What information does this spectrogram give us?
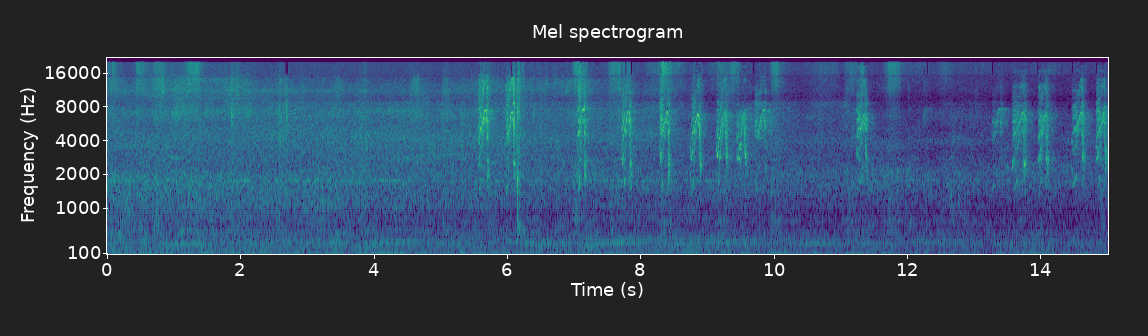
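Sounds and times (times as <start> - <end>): low outdoor rumble: 0.0 - 15.0
small bird chirping: 5.6 - 6.2, 7.0 - 10.1, 11.1 - 11.6, 13.3 - 15.0.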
